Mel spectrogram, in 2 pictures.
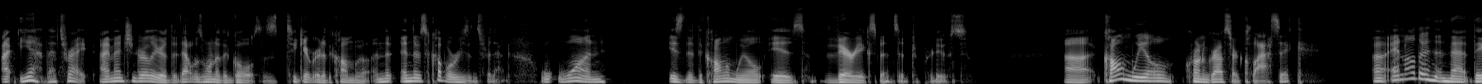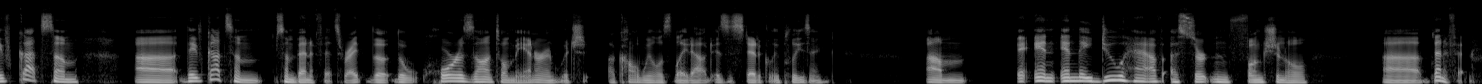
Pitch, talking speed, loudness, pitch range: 115 Hz, 180 wpm, -27 LUFS, 100-140 Hz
